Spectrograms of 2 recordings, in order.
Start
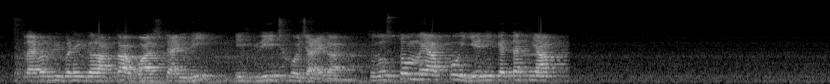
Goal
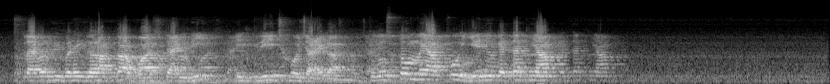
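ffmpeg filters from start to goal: ffmpeg -i in.wav -af "aecho=1:1:597:0.178,aeval=exprs='0.501*sin(PI/2*1.78*val(0)/0.501)':channel_layout=same,volume=4dB" out.wav

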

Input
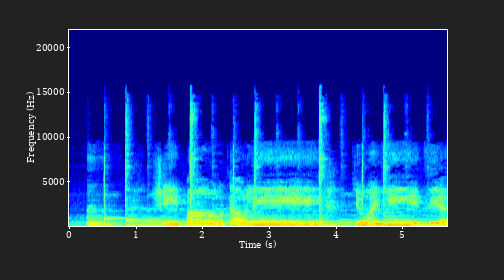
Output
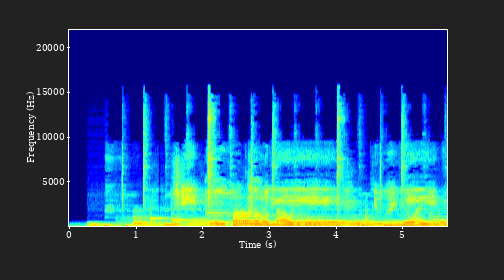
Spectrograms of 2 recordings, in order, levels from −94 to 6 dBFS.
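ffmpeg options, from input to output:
ffmpeg -i in.wav -filter_complex "[0:a]highpass=74,acrossover=split=270|1800[link_01][link_02][link_03];[link_03]adelay=270[link_04];[link_02]adelay=690[link_05];[link_01][link_05][link_04]amix=inputs=3:normalize=0,asettb=1/sr,asplit=3[link_06][link_07][link_08];[link_06]atrim=end=1.344[link_09];[link_07]atrim=start=1.34:end=2.98,asetpts=PTS-STARTPTS,afade=type=in:duration=0.004:curve=qsin,afade=type=out:start_time=1.636:duration=0.004:curve=qsin,adynamicequalizer=threshold=0.00562:dfrequency=2000:dqfactor=0.7:tfrequency=2000:tqfactor=0.7:attack=5:release=100:ratio=0.375:range=3:mode=boostabove:tftype=highshelf[link_10];[link_08]atrim=start=2.976[link_11];[link_09][link_10]acrossfade=duration=0.004:curve1=hsin:curve2=qsin[link_12];[link_12][link_11]acrossfade=duration=0.004:curve1=qsin:curve2=hsin,volume=6.5dB" out.wav

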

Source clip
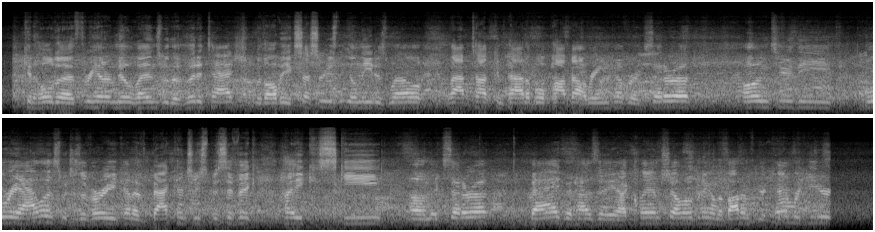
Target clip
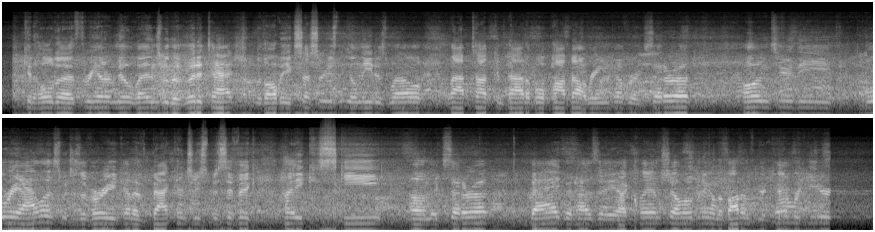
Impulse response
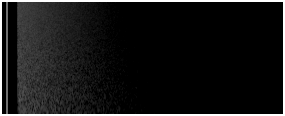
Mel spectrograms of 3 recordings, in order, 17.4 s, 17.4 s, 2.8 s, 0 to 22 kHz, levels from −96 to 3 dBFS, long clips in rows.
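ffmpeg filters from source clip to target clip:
-filter_complex "[0:a]asettb=1/sr,asplit=3[link_01][link_02][link_03];[link_01]atrim=end=1.494[link_04];[link_02]atrim=start=1.49:end=2.22,asetpts=PTS-STARTPTS,afade=type=in:duration=0.004:curve=qsin,afade=type=out:start_time=0.726:duration=0.004:curve=qsin,equalizer=frequency=250:width_type=o:width=1:gain=6,equalizer=frequency=500:width_type=o:width=1:gain=3,equalizer=frequency=2000:width_type=o:width=1:gain=8,equalizer=frequency=4000:width_type=o:width=1:gain=5[link_05];[link_03]atrim=start=2.216[link_06];[link_04][link_05]acrossfade=duration=0.004:curve1=hsin:curve2=qsin[link_07];[link_07][link_06]acrossfade=duration=0.004:curve1=qsin:curve2=hsin,aeval=exprs='0.355*(cos(1*acos(clip(val(0)/0.355,-1,1)))-cos(1*PI/2))+0.0562*(cos(2*acos(clip(val(0)/0.355,-1,1)))-cos(2*PI/2))':channel_layout=same,asplit=2[link_08][link_09];[1:a]atrim=start_sample=2205,lowshelf=frequency=480:gain=-11.5[link_10];[link_09][link_10]afir=irnorm=-1:irlink=0,volume=-4dB[link_11];[link_08][link_11]amix=inputs=2:normalize=0,volume=3.5dB"

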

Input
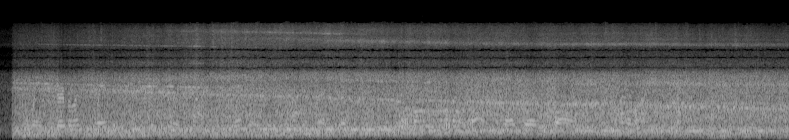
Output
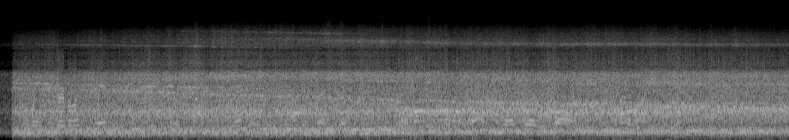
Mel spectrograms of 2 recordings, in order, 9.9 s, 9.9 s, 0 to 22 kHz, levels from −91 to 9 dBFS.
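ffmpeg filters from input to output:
ffmpeg -i in.wav -af "highpass=190,equalizer=frequency=220:width_type=q:width=4:gain=9,equalizer=frequency=400:width_type=q:width=4:gain=-5,equalizer=frequency=820:width_type=q:width=4:gain=9,equalizer=frequency=2500:width_type=q:width=4:gain=7,lowpass=frequency=6700:width=0.5412,lowpass=frequency=6700:width=1.3066,asoftclip=type=tanh:threshold=-15dB,volume=-3.5dB" out.wav

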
